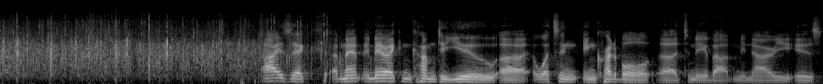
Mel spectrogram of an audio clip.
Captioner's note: applause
